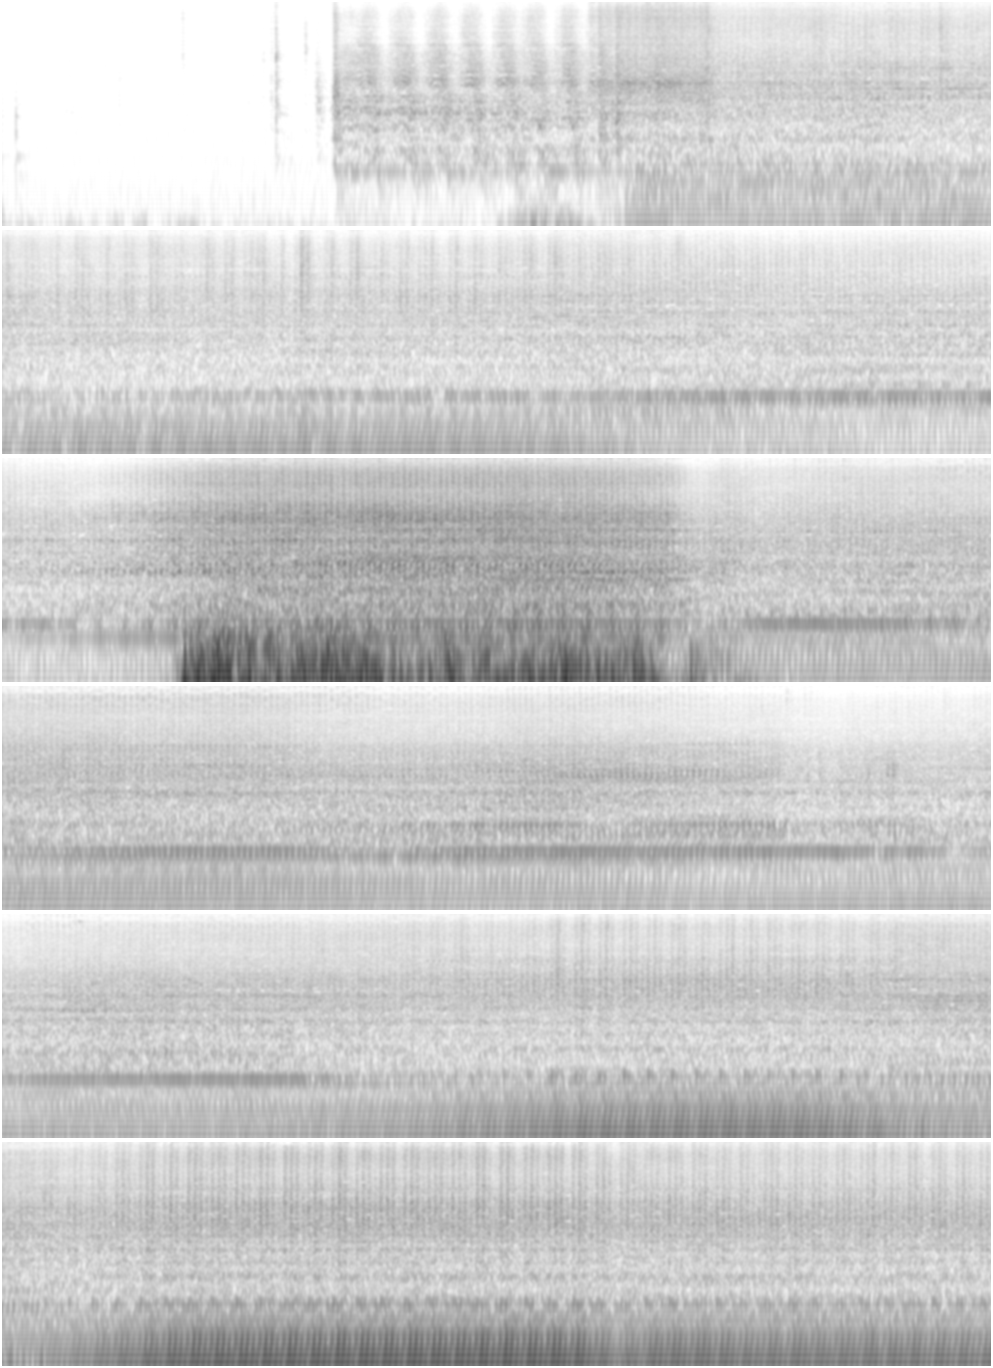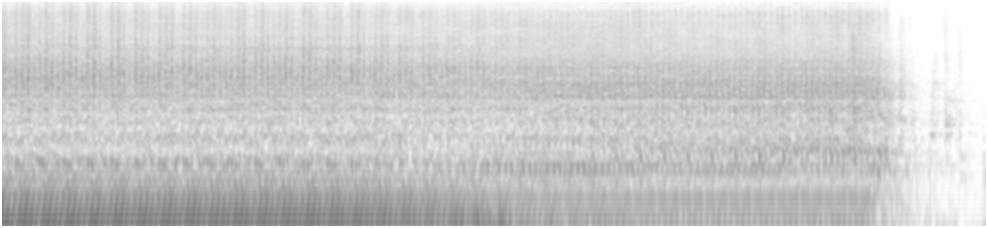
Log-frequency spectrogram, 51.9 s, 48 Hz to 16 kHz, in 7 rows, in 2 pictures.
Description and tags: Industrial Forklift Stall Then turn over
Stereo
I captured it during my time at a lumber yard.
Zoom H4N built in microphone.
